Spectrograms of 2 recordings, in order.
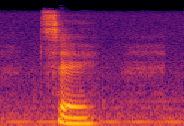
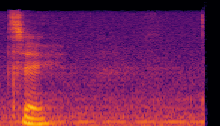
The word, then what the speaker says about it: TS: I totally forgot one of the letters was the TS, which is pronounced tse, and that's just straightforward TS, tse.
